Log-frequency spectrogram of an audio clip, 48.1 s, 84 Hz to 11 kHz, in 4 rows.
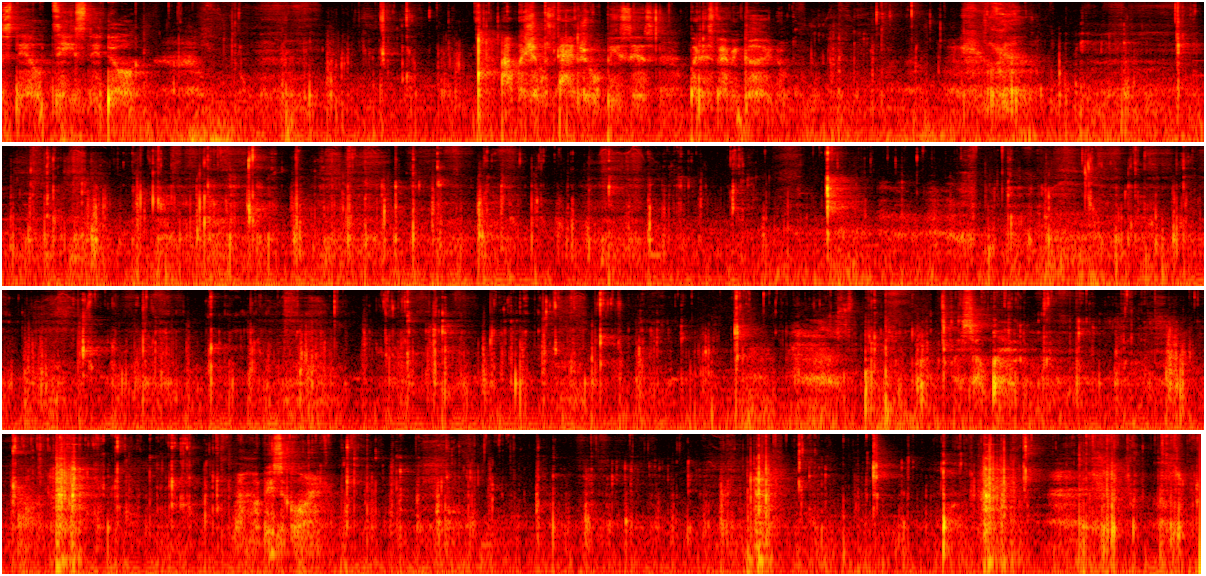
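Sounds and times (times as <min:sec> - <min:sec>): chewing and lip smacking: 0:00.0 - 0:48.0.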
